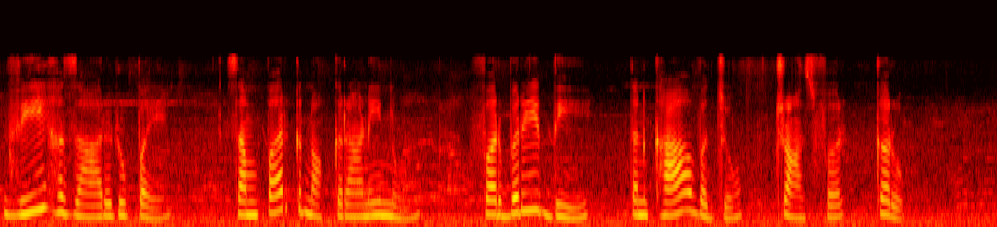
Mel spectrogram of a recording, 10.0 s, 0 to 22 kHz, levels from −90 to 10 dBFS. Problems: continuous background conversations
